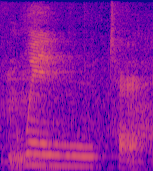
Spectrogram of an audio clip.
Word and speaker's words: winter: notes seem very long it is winter and we don't pronounce the r at the end can we go two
